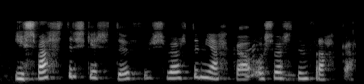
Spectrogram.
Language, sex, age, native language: Icelandic, female, 11, Icelandic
